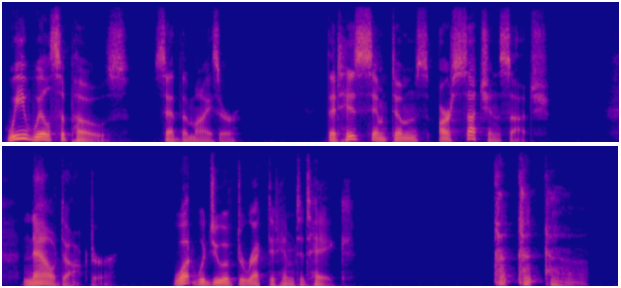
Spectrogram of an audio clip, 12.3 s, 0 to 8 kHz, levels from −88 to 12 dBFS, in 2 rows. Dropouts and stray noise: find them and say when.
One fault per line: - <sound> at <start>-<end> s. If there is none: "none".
- cough at 11.1-12.0 s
